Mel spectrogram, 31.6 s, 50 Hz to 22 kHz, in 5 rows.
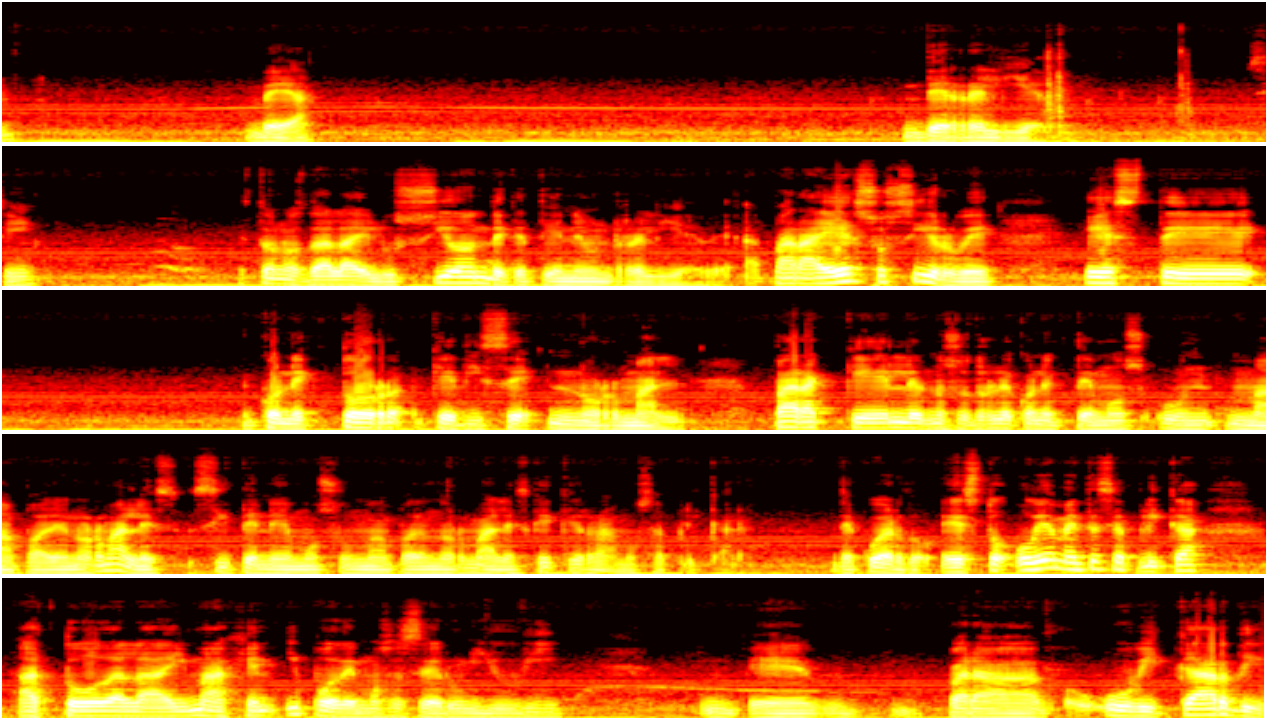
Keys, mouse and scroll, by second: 1.5-4.7 middle drag, 4.7-5.2 scroll up 2, 5.4 shift+middle click, 6.1 shift+scroll down 2, 6.5-8.9 middle drag, 9.1 scroll down 2, 20.9-21.3 scroll down 1, 21.4-27.2 middle drag, 27.8 click.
